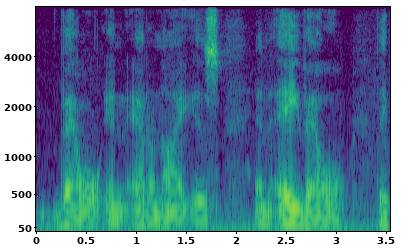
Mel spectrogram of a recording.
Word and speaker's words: Adonai: What is to be read is the vowels. So you're to read Adonai. When I read in Hebrew aloud, I always say Adonai for the divine name.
